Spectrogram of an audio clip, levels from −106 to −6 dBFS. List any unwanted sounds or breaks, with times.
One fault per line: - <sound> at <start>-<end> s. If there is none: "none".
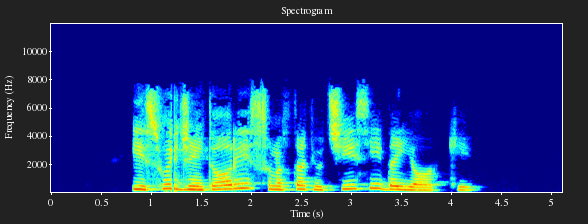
none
